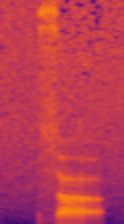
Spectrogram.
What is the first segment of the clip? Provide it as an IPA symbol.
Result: z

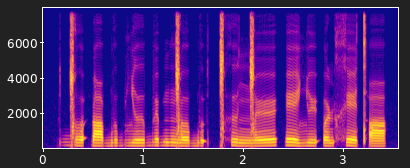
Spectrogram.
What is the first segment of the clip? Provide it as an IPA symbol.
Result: ɡ͡ǀ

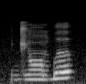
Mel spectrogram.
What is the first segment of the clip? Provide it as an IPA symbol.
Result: d͡ʒ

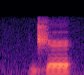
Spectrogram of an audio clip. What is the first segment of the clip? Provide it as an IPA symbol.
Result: d͡ʒ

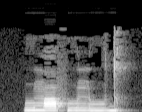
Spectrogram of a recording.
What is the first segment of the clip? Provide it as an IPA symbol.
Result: u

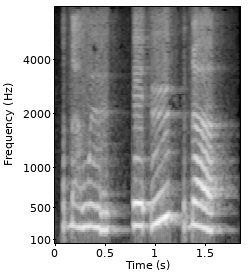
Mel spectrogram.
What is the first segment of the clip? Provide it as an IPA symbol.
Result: ɗ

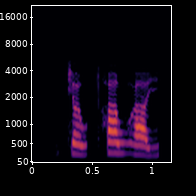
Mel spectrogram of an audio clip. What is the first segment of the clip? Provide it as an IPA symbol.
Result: c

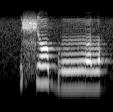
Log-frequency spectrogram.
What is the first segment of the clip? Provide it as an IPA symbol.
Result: ɕ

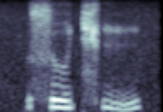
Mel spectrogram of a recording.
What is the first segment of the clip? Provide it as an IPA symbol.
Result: s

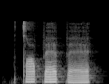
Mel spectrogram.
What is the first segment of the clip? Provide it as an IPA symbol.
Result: tˤ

